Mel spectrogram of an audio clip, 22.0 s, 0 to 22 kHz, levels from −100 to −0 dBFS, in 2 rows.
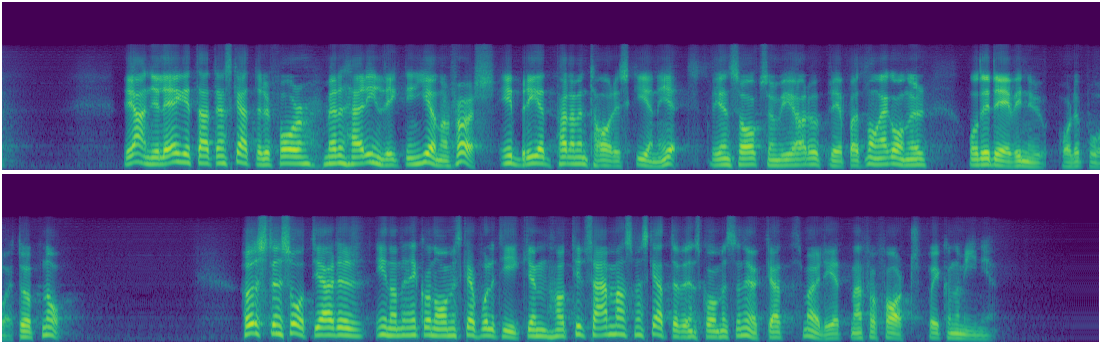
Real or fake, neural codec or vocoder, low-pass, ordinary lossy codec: fake; codec, 16 kHz, about 1 kbps, DyCAST, with the encoder's durations; none; none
